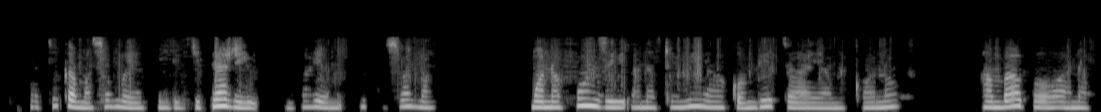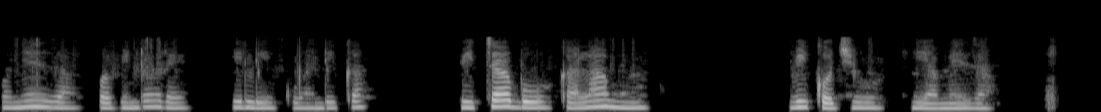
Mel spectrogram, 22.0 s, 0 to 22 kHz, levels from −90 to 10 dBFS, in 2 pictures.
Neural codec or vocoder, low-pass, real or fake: none; 5.4 kHz; real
